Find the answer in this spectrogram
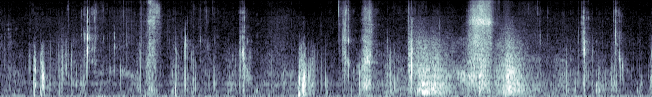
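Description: Close-miked eating of a soft cream-filled cake roll: wet chewing and lip-smacking with many short sharp mouth clicks. A longer, denser patch of soft noise comes about five seconds in.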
